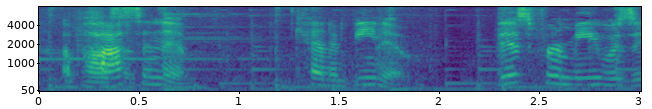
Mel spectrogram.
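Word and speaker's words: Apocynum cannabinum: aosm cannabinum I also really enjoy saying AUM AUM canab I thought that rhymed really well but then I found out it's pronounced AUM cannabinum this for me was a huge Discovery because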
